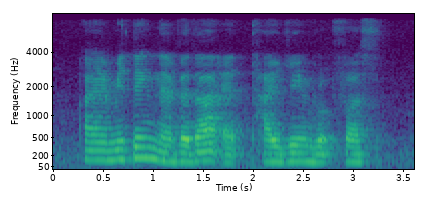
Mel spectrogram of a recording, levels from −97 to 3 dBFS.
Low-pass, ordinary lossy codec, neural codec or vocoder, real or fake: 7.2 kHz; none; none; real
